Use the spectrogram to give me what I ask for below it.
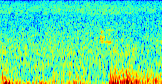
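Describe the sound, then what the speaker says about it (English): Low thunder from a storm approaching in the Alan Wake game rumbles in the distance, a continuous deep roll that swells again near the end, with faint wind and rain beneath. "It seems there's a storm coming."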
